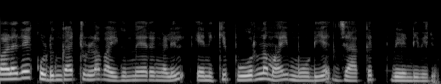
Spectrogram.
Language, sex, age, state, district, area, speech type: Malayalam, female, 18-30, Kerala, Kozhikode, urban, read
